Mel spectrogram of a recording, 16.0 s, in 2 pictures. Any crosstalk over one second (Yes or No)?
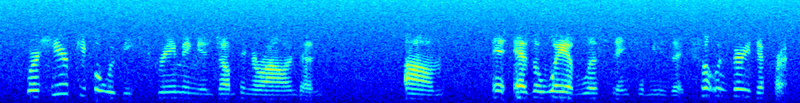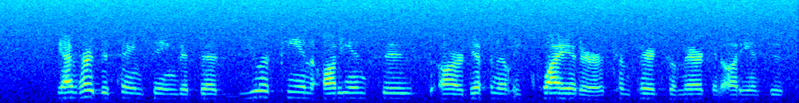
No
